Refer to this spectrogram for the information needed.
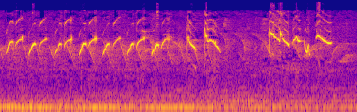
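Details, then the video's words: White-eye song played as a lure: a fast run of repeated rising high chirps, about five per second, then a pause and a shorter twittering burst, over a soft low hum. "pancingan bunyi burung pleci bahan"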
